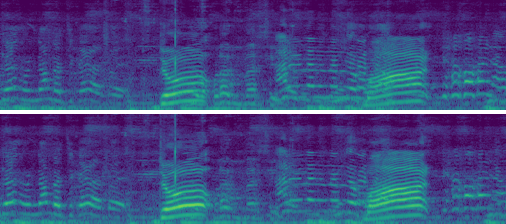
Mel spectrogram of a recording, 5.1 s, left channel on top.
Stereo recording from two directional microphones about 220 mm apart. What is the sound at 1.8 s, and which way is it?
Speech, 10° right (ahead or behind).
